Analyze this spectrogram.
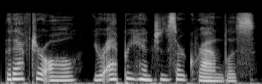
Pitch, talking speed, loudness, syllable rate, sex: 205 Hz, 160 wpm, -17 LUFS, 5.4 syllables/s, female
